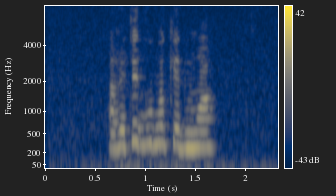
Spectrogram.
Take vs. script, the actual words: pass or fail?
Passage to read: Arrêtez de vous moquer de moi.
pass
